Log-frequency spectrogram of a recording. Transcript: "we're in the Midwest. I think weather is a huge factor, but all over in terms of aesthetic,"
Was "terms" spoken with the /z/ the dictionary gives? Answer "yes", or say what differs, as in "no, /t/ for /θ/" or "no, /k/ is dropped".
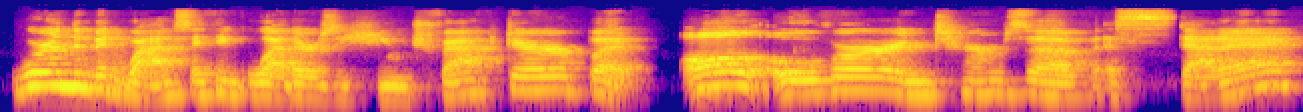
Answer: yes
